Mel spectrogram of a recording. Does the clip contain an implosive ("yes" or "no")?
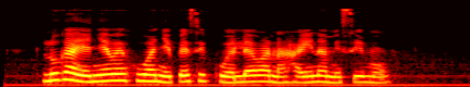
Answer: no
